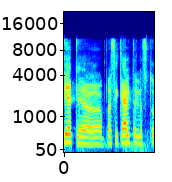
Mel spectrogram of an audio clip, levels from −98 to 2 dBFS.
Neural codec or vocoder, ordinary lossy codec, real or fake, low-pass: codec, 24 kHz, 1 kbps, SNAC; Opus, 32 kbps; fake; 10.8 kHz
